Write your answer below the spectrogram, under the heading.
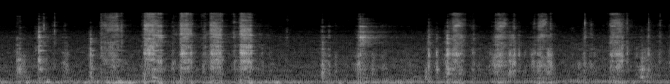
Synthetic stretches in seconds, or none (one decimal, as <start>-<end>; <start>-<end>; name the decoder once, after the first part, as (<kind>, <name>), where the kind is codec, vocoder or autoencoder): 0.0-6.7 (vocoder, Vocos)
